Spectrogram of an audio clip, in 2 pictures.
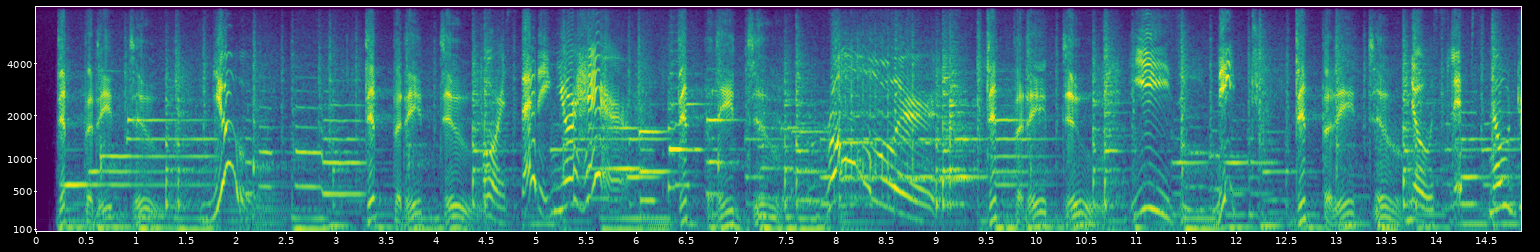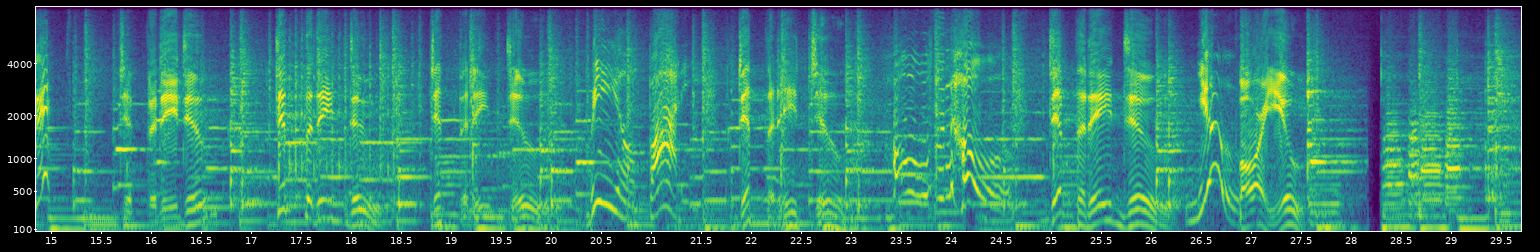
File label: TV Commercials Styling Gel; Dippity Do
